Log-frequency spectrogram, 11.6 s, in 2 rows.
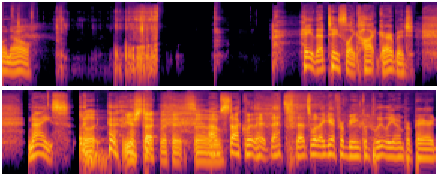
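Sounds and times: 
speech: 0.0 - 0.9, 1.5 - 2.0, 4.0 - 11.5
biting into a ginger snap cookie: 1.5 - 2.1
laughter: 6.8 - 11.3.

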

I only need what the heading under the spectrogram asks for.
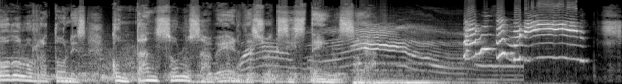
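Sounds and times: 
speech: 0.0 - 4.3
cat meowing: 2.4 - 5.2.

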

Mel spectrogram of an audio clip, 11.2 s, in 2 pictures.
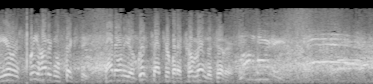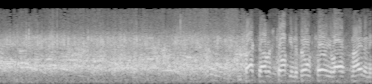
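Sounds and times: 
speech: 0.0 - 4.8, 9.5 - 11.1
crowd applauding batter: 4.5 - 9.8.

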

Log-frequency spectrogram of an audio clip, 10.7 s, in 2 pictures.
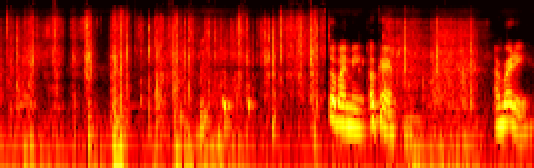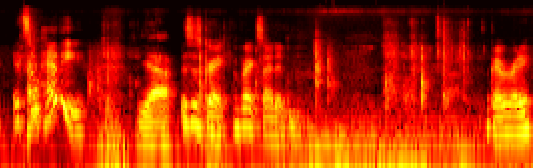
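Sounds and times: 
big burrito wrapper crinkling as it is unwrapped: 0.0 - 4.9
speech: 3.3 - 4.2, 5.0 - 8.5, 10.2 - 10.6.

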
